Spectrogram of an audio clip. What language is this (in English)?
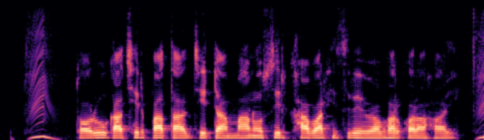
Bangla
